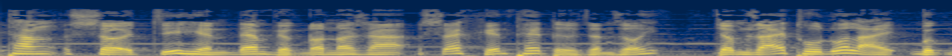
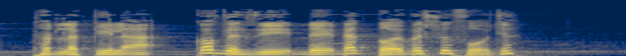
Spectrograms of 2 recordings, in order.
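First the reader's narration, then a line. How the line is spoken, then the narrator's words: Feigned casual, thin smile. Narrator (Vietnamese): Chí Thăng cố ý ra vẻ vô sự, cười nhạt nói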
